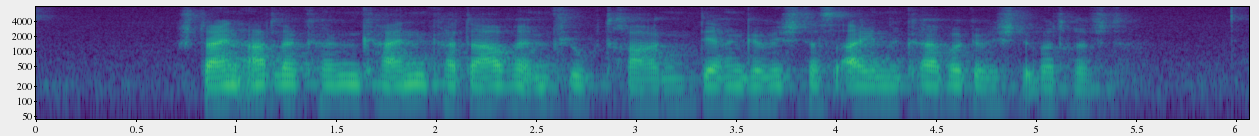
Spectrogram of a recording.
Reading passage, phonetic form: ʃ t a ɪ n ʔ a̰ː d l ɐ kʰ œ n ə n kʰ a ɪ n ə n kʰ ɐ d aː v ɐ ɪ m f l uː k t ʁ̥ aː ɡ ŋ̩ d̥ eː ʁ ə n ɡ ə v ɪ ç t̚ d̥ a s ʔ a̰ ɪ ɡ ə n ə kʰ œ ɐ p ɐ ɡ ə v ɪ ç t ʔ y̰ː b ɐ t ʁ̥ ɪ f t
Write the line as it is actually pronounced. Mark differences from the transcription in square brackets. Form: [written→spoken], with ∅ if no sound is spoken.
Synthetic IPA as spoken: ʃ t a ɪ n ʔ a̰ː d l ɐ kʰ œ n ə n kʰ a ɪ n ə n kʰ [ɐ→a] d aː v ɐ ɪ m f l uː k t ʁ̥ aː ɡ ŋ̩ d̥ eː ʁ ə n ɡ ə v ɪ ç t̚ d̥ a s ʔ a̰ ɪ ɡ ə n ə kʰ œ ɐ p ɐ ɡ ə v ɪ ç t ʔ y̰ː b ɐ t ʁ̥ ɪ f t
